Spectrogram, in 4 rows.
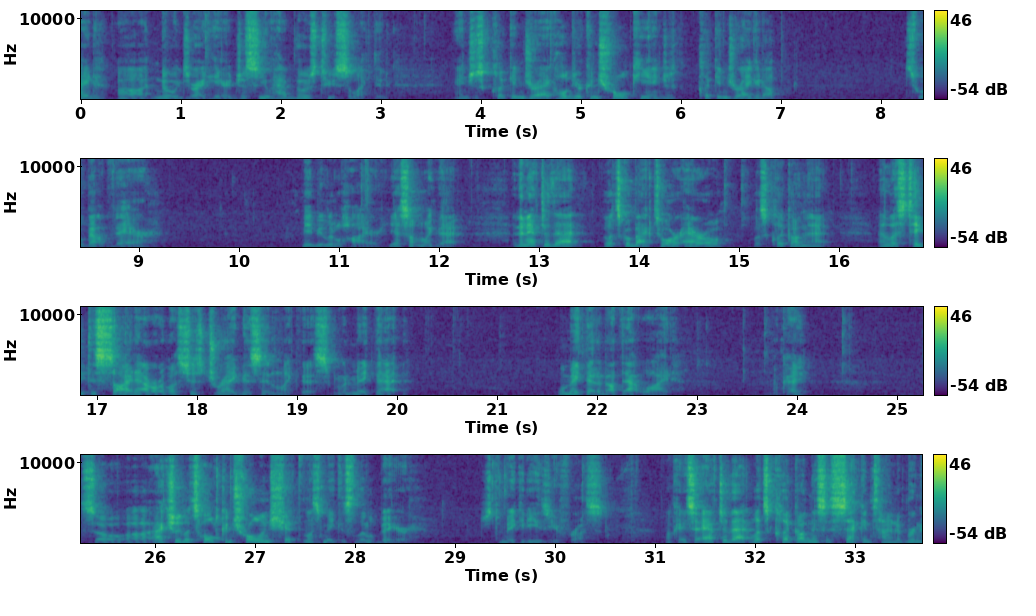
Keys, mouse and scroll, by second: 5.8-11.5 ctrl+drag, 15.0 click, 17.4-22.2 drag, 23.8 click, 27.7-29.7 ctrl+shift+drag, 30.0 ctrl+shift+click, 33.0 click.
